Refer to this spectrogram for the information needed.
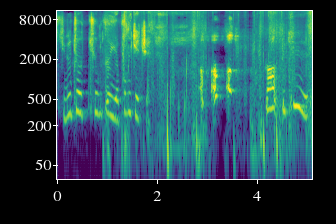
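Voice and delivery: usual speaking voice

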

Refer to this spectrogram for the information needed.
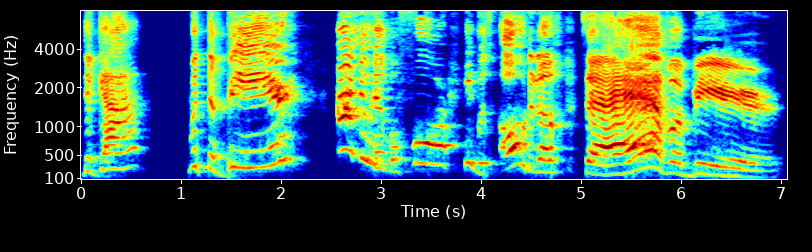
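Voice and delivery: lively shopkeeper cat telling his story; boastful bodega-boss cat, upbeat; cat narrator Chip. Acted.

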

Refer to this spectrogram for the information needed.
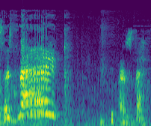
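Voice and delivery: high shouted call of Snake; slightly wrong copied voice. Retold or imitated. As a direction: copy the game voice, shrill and off. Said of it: "Oye, estoy imitando la voz".

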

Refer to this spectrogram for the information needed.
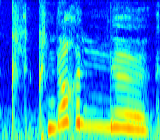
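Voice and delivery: high, laughing mock of her regional accent on Knochen. Teasing Claudia's regional way of saying Knochen, laughing mock accent. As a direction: tease her dialect on Knochen while laughing. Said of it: "nur über deinen schönen Regiolekt".

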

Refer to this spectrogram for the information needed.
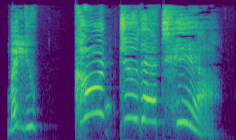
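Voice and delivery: very high, loud squeaky scolding; cross Dormouse. A narrator's reading. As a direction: scold in a tiny animal's piercing voice. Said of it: "said the Dormouse crossly".

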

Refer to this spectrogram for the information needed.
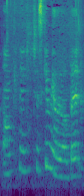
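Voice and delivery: ordinary talk, nothing marked

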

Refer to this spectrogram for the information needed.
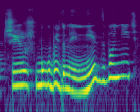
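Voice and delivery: ordinary talk, nothing marked

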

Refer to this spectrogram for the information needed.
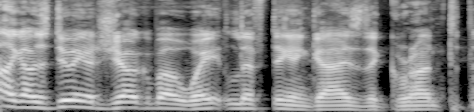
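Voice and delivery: ordinary delivery

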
